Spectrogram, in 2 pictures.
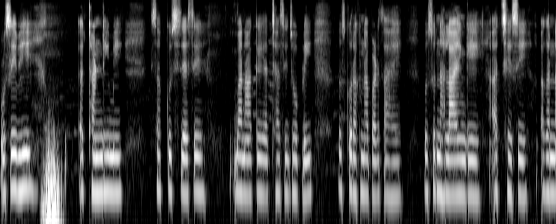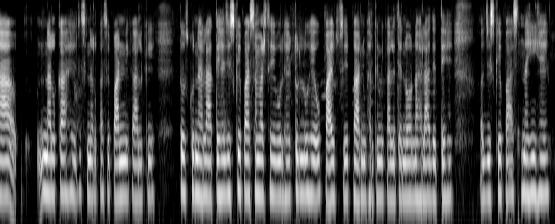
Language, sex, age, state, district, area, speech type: Hindi, female, 30-45, Uttar Pradesh, Jaunpur, rural, spontaneous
